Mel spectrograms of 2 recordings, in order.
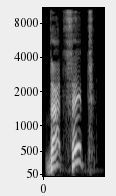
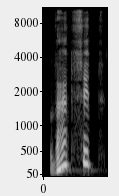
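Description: First: High, louder gruff Scots grumble; growling Feegle. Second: High, firm Scots woman's voice; Jeanie the Kelda. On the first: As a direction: grumble it, disgusted by the letters. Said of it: "he said". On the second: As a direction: coax him like a wife who rules the clan. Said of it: "she said at last". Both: A narrator's reading.

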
